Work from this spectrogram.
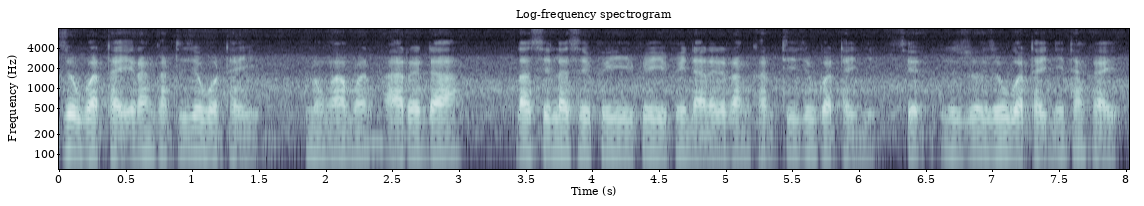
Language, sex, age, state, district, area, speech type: Bodo, male, 30-45, Assam, Kokrajhar, rural, spontaneous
